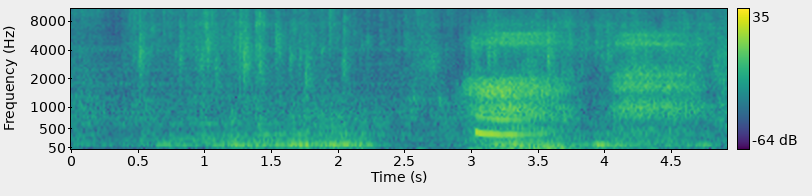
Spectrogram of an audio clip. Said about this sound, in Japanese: 残った泡はシャワーで流していきます。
